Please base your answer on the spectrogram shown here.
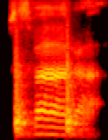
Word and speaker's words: svara: You notice that there are two short sounds in it. So it's svara, svara. No accent.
